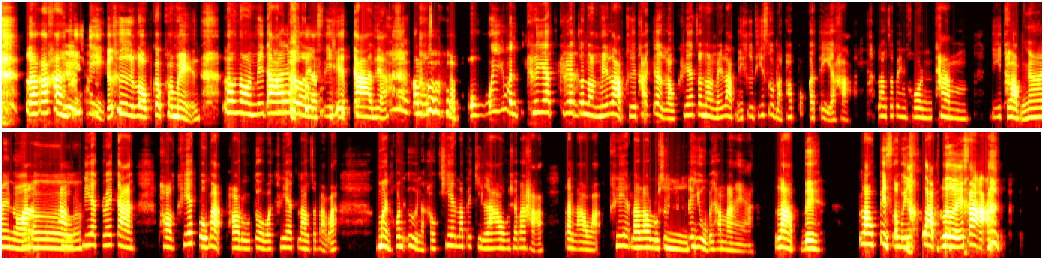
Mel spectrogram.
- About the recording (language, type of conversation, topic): Thai, podcast, คุณเคยทำดีท็อกซ์ดิจิทัลไหม แล้วเป็นยังไง?
- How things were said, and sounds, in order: chuckle; laugh; chuckle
